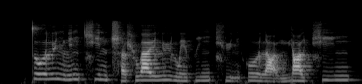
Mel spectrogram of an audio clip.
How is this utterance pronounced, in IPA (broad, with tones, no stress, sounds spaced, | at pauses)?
t̪ o˥ ʊ̯ l y˥˧ n l i˥˧ n t͡ɕʰ i˥˩ n ʈ͡ʂʰ ä˩ ʂ w a˥ ɪ̯ l y˥˩ l w e˩ ɪ̯ p i˧˥ ŋ t͡ɕʰ y̰˨˩ n k o˥˩ ʊ̯ l ɑ̰˨˩ ʊ̯ m j ɑ˥˩ ʊ̯ t͡ɕʰ i˥ ŋ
